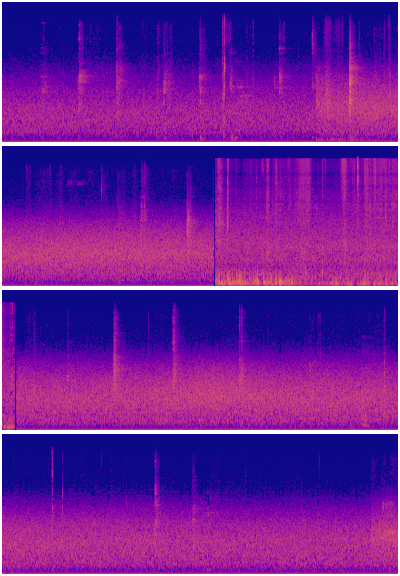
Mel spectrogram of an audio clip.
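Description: Faint clicks and rustles of twine being wrapped and tied around a notched wooden stick, over a low steady hiss. A louder rushing noise comes in for about four seconds around the middle.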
